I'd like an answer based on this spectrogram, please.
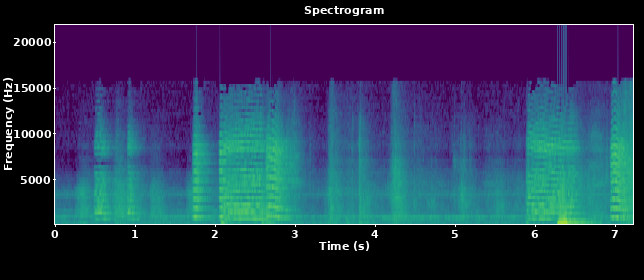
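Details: English Staffordshire Bull Terrier puppy, Mr Shaq, playing tug-of-war with his big sister Ms Cali: high harmonic squeals and short whines come in bursts, with a longer whining stretch near the end and some scuffling between calls.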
